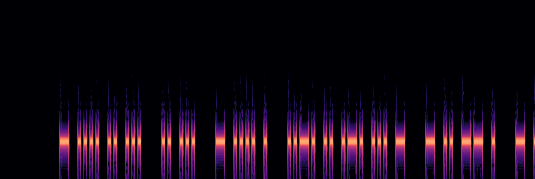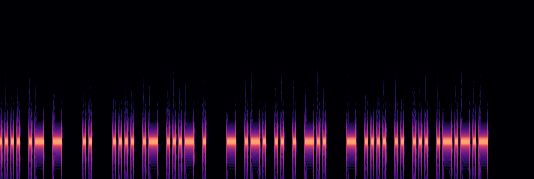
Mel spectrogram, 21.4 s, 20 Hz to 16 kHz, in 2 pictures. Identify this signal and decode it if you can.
Morse code, heard as a keyed tone, about 20 wpm, 700 Hz. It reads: THIS IS THE FIRST TIME THAT I HAVE TRIED THIS.
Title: Sentences with 6-Word Phrases - 20wpm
